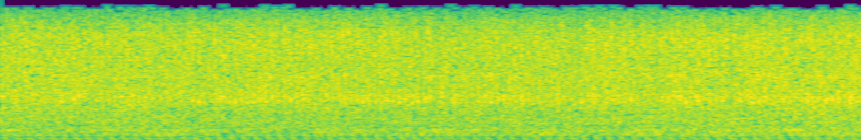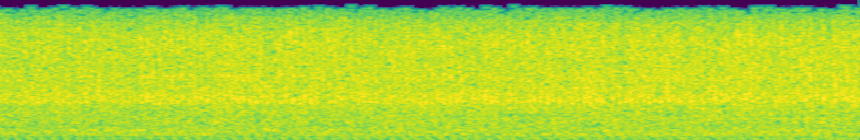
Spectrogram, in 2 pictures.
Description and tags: An engine sound I recorded from a lawn tractor for the use of an airplane engine sound in Aces High II.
